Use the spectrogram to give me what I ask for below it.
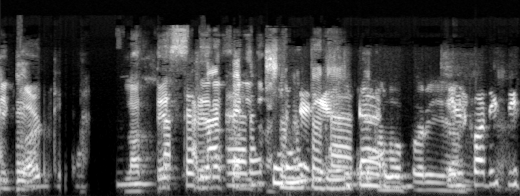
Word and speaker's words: tessera: পাতেন্তা বলে, অনেকে বলে হচ্ছে patente অনেকে বলে তেসেরা, তেসেরা সানাতোরিয়া বলে অনেকে।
